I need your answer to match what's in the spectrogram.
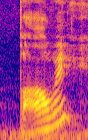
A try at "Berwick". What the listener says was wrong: There's no A in it. Berwick, of course.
